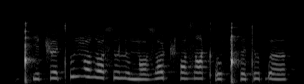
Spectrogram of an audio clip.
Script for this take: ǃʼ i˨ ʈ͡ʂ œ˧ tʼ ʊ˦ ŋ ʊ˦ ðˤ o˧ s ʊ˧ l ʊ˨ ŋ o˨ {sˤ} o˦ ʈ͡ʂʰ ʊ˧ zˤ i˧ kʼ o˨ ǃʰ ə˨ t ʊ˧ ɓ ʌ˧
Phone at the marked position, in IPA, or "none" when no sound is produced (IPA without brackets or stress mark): zˤ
